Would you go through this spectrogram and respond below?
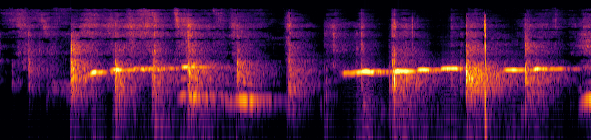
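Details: Teco, a three-month-old Miniature Pinscher puppy, cries loudly with long, high, steady whines that rise slightly and hold, two extended cries broken by a short lower whimper, over tapping and handling noises indoors.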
